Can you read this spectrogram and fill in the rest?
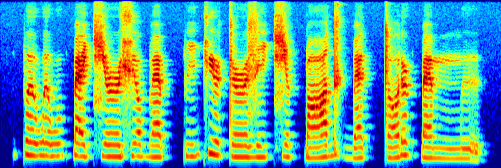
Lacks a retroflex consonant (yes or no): yes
